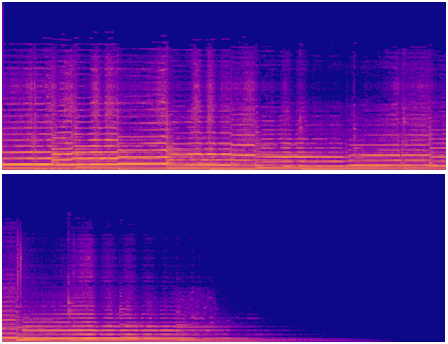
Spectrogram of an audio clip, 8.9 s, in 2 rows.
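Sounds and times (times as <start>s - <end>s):
flute playing a traditional Jewish piece: 0.0s - 7.4s
harp playing a traditional Jewish piece: 0.0s - 7.9s.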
